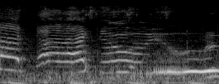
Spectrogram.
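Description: A small girl singing in a high voice: short sung phrases, then a longer held note near the end.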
